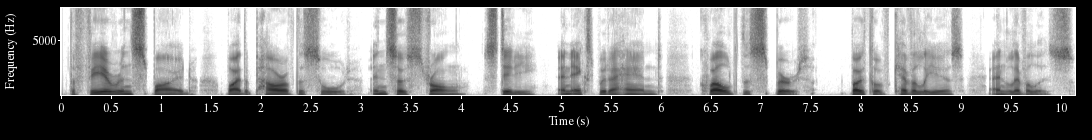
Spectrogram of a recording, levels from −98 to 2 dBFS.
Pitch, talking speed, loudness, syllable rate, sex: 100 Hz, 150 wpm, -21 LUFS, 4.4 syllables/s, male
